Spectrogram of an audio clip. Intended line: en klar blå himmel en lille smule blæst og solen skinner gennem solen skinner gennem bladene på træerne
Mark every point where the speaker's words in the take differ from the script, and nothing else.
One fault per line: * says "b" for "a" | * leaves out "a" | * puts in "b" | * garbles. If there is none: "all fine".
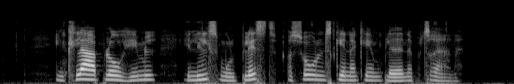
* leaves out "solen skinner gennem"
